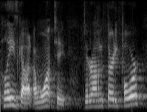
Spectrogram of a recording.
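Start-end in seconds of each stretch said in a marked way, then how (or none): 0.0-1.3 loud begging; hammed-up insistent plea; acted praying. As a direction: plead loudly with God. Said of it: "Talk about praying in faith".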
